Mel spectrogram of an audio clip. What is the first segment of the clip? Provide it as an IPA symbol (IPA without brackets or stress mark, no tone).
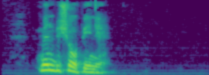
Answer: m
